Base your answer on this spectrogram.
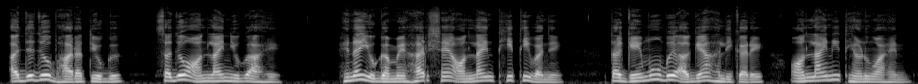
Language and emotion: Sindhi, neutral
